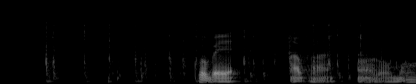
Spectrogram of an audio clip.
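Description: Typing on a computer keyboard: a quick run of keystrokes starting about half a second in. A voice speaks over the keystrokes in the second half.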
